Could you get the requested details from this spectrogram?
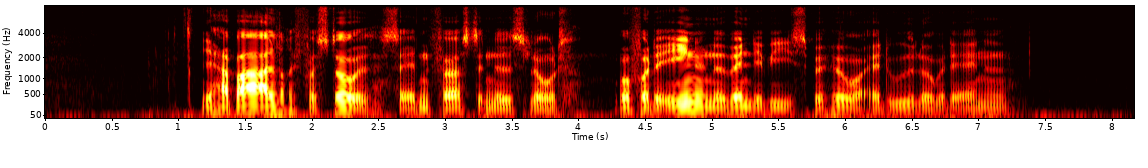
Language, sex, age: Danish, male, 36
